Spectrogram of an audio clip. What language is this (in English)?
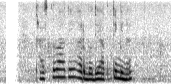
Sinhala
